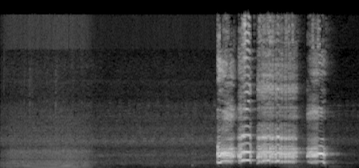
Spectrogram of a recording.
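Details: Decoy chicken crowing: a loud, harsh crow broken into four bursts, starting after a quiet stretch with a soft, low droning hum.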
